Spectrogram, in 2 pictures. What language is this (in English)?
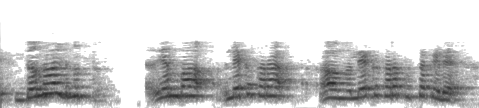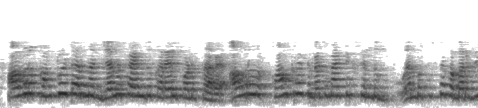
Kannada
